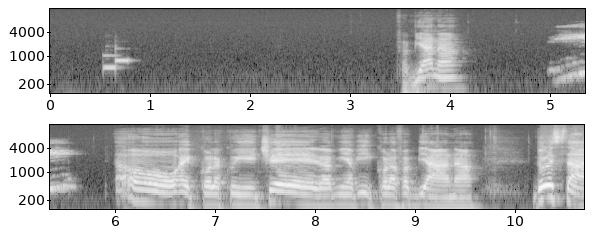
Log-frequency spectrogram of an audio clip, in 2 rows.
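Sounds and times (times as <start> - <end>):
smart speaker drop-in call connecting tone: 0.6 - 0.8
speech: 3.5 - 4.2, 6.1 - 10.6.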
